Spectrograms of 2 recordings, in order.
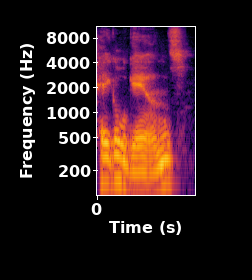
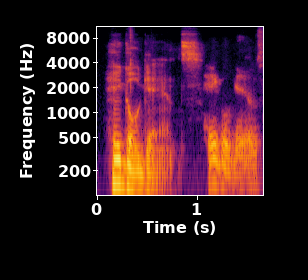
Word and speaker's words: Hagelgans: Well, the American version is Hagelgans. Hagelgans.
